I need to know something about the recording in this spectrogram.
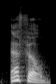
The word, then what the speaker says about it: Ephel: Now, there, in the entry for how to pronounce PH, the PH letter combination in Sindarin, it's pronounced like the letter F, we read some examples of where it's used.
